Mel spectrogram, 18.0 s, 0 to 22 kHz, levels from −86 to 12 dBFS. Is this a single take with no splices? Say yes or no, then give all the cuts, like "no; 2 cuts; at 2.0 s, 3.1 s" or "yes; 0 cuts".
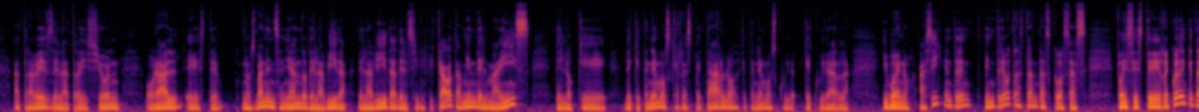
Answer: no; 1 cut; at 5.3 s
